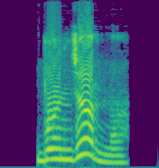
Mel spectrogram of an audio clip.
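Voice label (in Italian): "buongiorno", Italian; preghiere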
